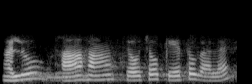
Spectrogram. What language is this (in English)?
Sindhi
